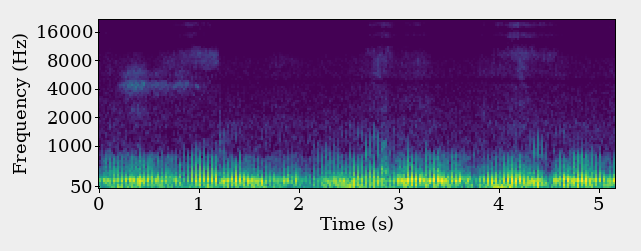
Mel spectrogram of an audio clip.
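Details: NaNa the Maine Coon snores in her sleep, a soft, pulsing drone repeated in bouts of about a second, separated by short quiet breaths.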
